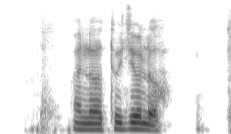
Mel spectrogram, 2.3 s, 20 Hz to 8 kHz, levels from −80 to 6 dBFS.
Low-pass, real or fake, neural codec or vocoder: 7.2 kHz; fake; codec, 16 kHz, 4 kbps, X-Codec, WavLM features, trained on Multilingual LibriSpeech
